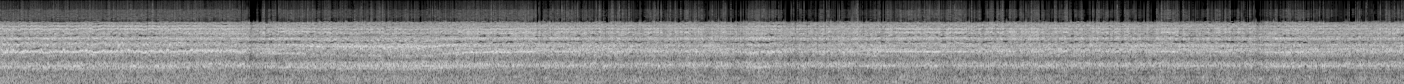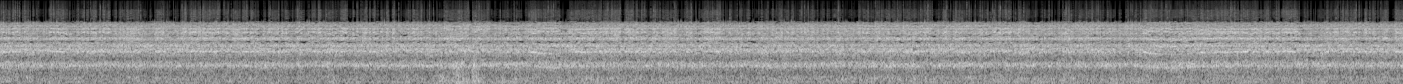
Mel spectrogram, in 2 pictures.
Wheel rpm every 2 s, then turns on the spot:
210, 220, 230, 230, 230, 230, 230, 230, 230, 230, 230, 230, 230, 230.
none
